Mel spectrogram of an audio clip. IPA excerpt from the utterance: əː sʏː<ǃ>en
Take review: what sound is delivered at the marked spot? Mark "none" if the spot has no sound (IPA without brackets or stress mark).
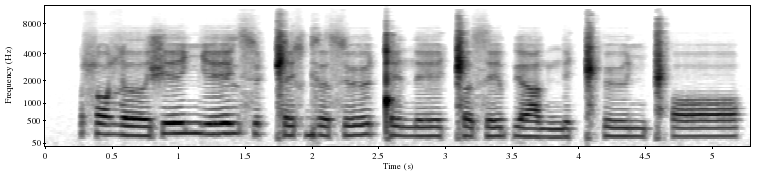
ǃ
